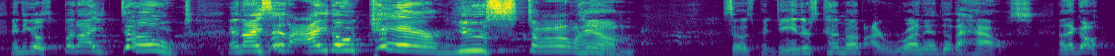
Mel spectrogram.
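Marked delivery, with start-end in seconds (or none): 0.4-1.4 high, slow mock protest; protesting kid. Little brother objecting to the plan, high protest. 2.2-4.8 loud, high, drawn-out command; insistent mock shout. Child ordering brother to stall the rabbi, loud insistence.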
